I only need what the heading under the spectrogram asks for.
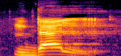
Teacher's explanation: জিহ্বার আগা সামনের ওপরের দুই দাঁতের গোড়ার সঙ্গে লাগাই উচ্চারণ হবে দাল। এই তা যেখান থেকে উচ্চারণ হয়েছে সেখান থেকে এই দালও উচ্চারণ হবে।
